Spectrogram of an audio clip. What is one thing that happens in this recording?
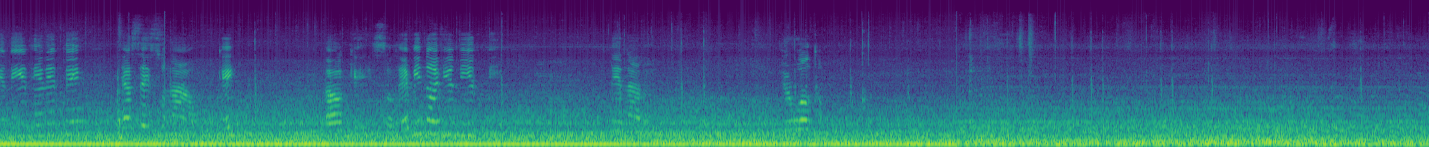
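A vehicle's engine drones steadily with a low road rumble.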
